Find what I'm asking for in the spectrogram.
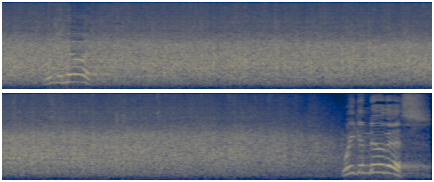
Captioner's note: applause; applause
